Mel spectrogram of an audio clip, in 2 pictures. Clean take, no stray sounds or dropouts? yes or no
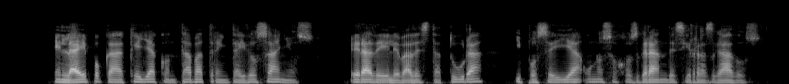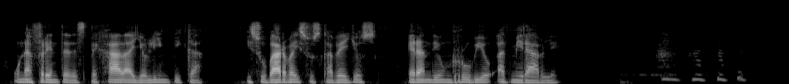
no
